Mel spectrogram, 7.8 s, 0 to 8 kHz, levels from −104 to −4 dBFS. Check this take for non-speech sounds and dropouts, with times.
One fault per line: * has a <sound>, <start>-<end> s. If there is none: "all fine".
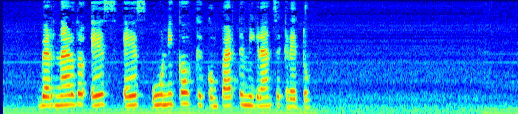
all fine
